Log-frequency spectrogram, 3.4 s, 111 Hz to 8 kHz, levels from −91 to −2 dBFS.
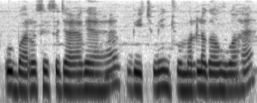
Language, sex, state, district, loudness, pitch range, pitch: Hindi, female, Haryana, Rohtak, -15 LUFS, 190-210 Hz, 200 Hz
